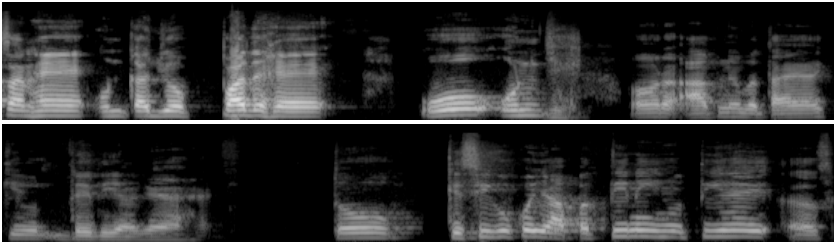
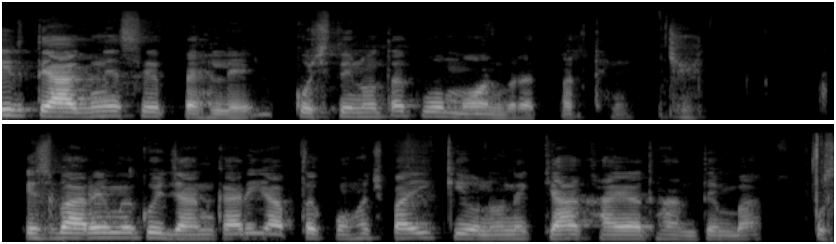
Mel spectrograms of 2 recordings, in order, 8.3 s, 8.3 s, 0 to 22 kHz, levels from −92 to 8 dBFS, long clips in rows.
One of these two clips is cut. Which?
first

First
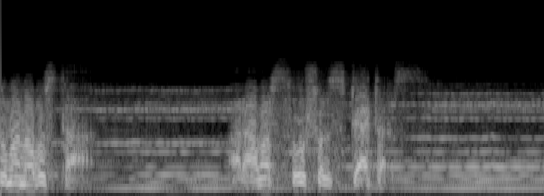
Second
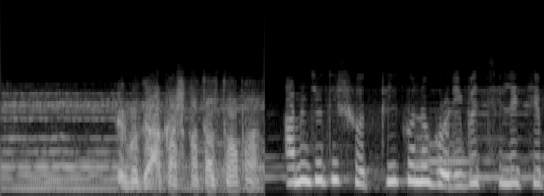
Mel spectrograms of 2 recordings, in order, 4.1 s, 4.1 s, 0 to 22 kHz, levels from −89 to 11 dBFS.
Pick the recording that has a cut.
second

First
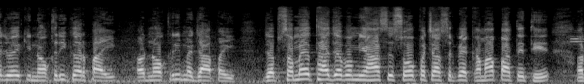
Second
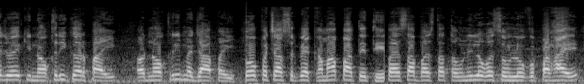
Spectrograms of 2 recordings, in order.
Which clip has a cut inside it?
second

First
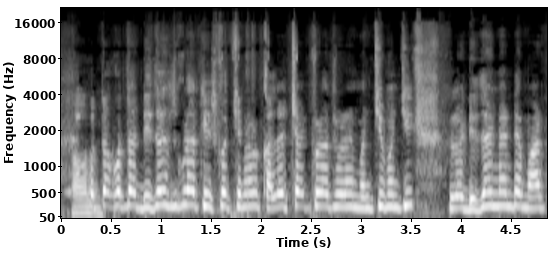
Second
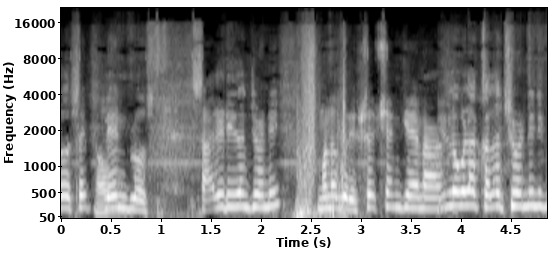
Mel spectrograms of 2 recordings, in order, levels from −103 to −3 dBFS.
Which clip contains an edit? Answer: second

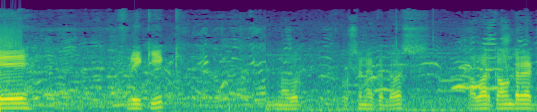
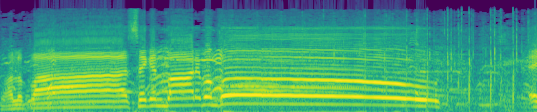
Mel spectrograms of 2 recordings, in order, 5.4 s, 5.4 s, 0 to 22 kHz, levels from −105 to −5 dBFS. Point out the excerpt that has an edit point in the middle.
first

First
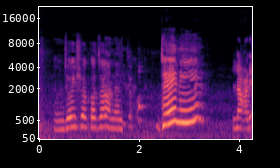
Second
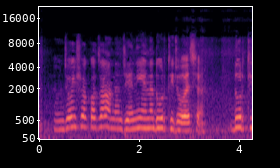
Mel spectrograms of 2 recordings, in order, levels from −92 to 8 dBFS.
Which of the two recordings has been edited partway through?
first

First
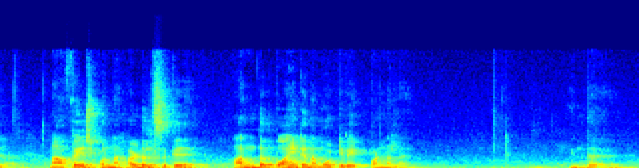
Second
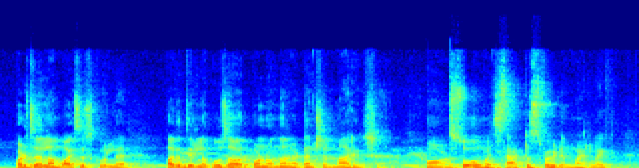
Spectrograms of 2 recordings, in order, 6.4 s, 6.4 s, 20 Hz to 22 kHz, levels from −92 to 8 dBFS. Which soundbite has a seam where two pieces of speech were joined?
second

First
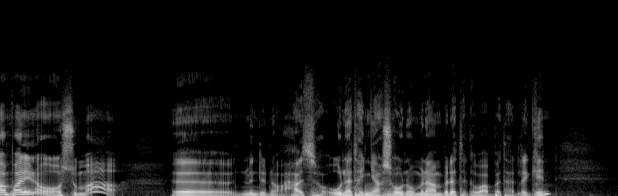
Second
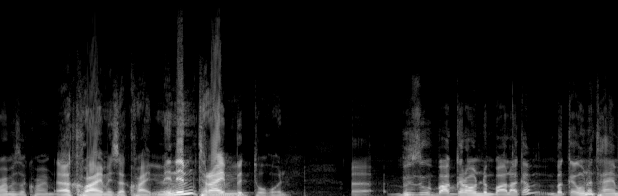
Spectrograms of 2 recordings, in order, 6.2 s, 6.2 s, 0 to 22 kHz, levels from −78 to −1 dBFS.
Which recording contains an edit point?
second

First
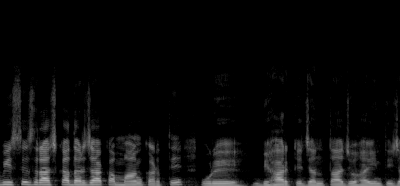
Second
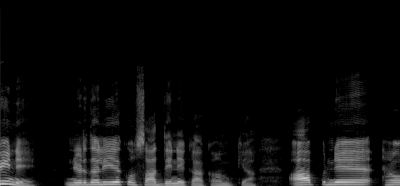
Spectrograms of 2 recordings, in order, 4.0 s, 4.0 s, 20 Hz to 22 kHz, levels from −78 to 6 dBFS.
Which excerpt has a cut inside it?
first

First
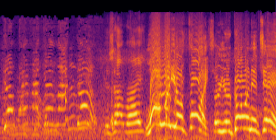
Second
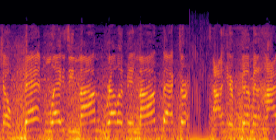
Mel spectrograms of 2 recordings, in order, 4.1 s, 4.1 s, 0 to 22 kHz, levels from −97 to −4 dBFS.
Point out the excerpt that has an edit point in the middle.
first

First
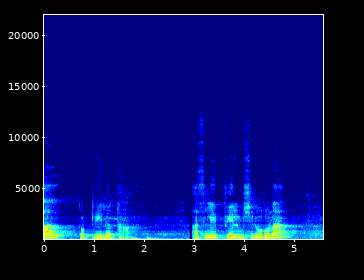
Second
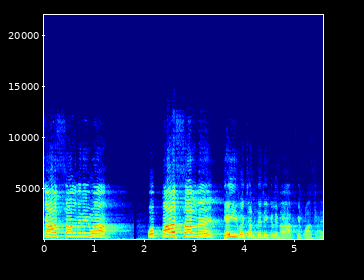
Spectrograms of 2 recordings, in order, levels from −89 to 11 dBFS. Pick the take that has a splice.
second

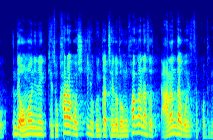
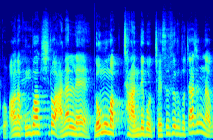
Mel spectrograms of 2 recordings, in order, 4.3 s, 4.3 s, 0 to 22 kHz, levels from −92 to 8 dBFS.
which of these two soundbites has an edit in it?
second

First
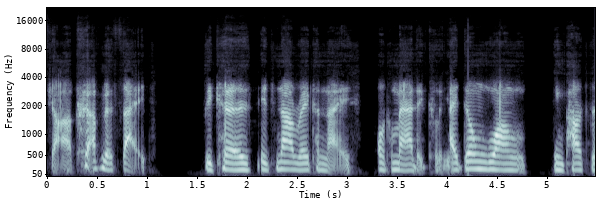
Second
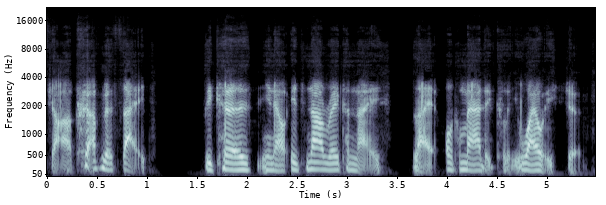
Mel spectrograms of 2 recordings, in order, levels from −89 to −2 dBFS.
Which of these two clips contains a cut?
first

